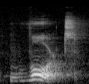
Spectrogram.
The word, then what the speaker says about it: woord: Woord is like, not a wart, but a woord. So a little bit, maybe a bit bigger and darker than a wart.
